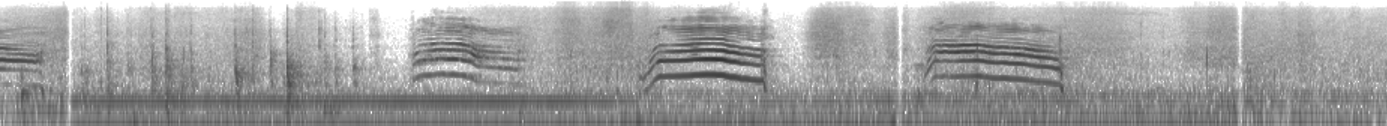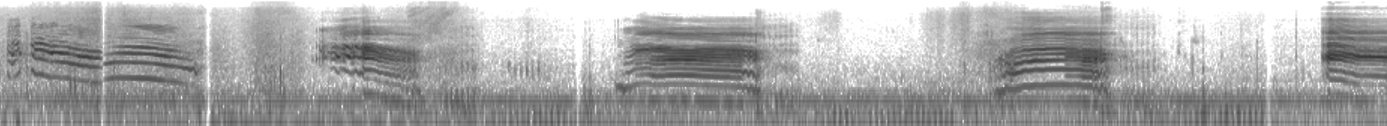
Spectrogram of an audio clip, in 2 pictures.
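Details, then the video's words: Two-year-old house cat Miho sulking and angry when her owner stays out late, giving a series of wailing siren meows roughly every two seconds, each rising then falling, with a faint steady indoor hum. "내가 보려고 만든 내 고양이 화내는 사이렌 소리 모음"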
